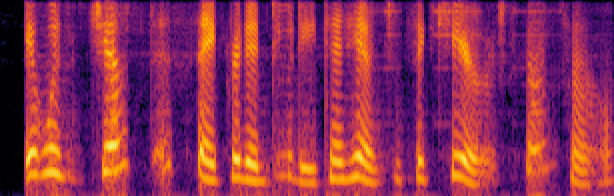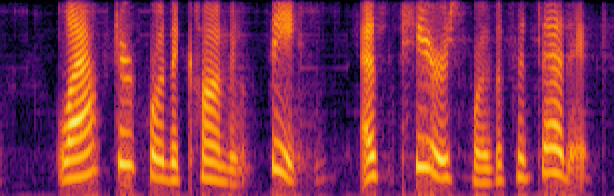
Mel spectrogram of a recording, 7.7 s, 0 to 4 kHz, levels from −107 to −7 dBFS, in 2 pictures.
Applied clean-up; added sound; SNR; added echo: neural separator model SepFormer WHAMR!.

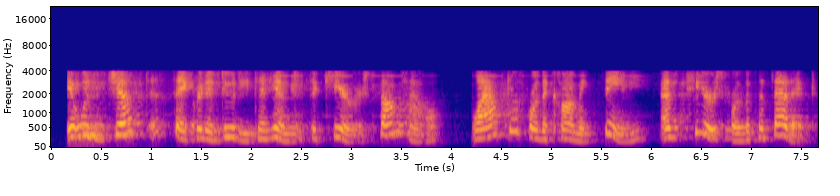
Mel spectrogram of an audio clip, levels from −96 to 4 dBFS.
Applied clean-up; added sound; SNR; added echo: neural mask model DeepFilterNet 3.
